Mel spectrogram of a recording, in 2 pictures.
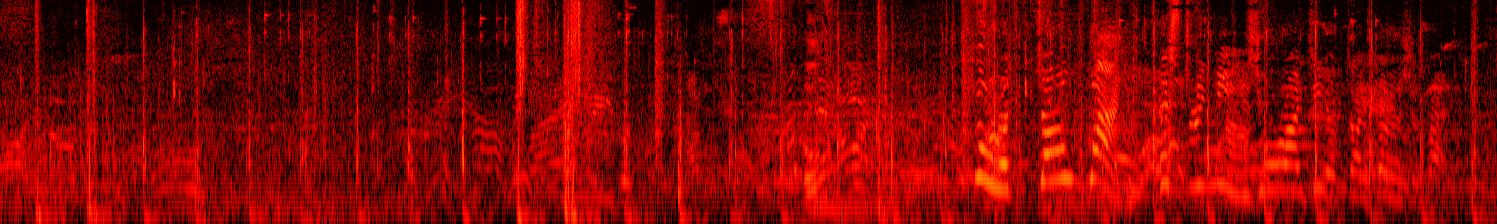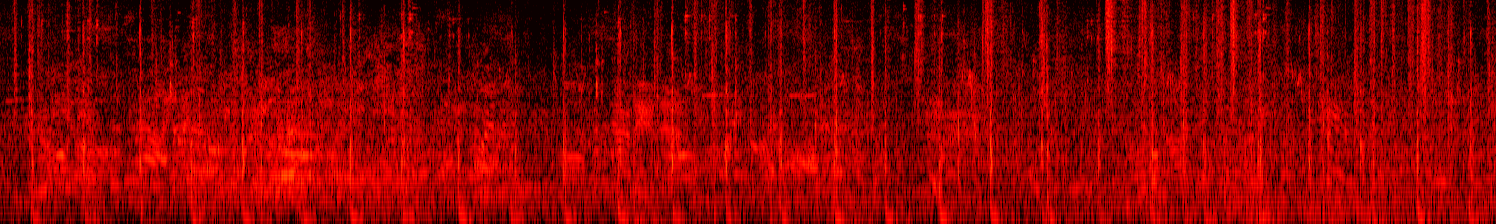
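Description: Horse hooves clop steadily on cobblestones.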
